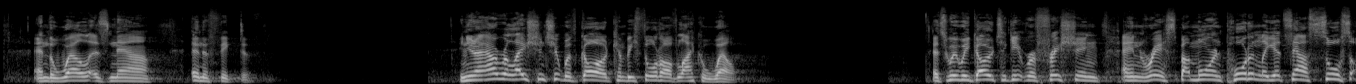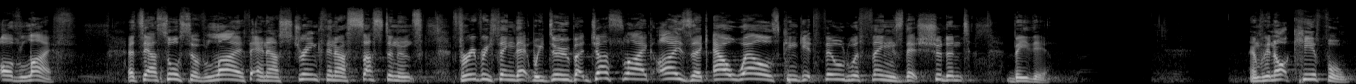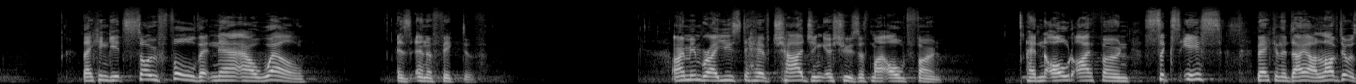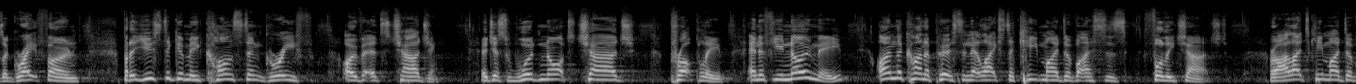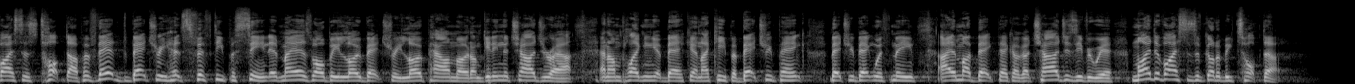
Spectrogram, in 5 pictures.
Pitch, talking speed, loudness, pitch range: 195 Hz, 185 wpm, -23 LUFS, 175-220 Hz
